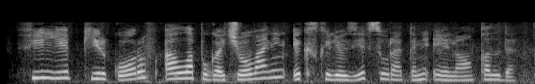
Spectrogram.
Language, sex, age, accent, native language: Uzbek, female, 19-29, Farg'ona, Uzbek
